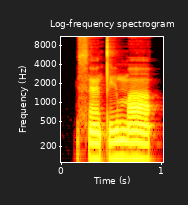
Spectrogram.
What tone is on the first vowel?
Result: low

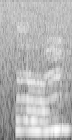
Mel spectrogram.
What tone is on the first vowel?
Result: rising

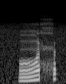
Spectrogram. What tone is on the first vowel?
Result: rising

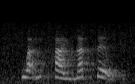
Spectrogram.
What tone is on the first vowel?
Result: rising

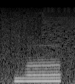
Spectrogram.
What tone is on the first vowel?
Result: high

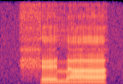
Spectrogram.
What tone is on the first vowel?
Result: low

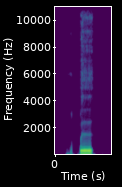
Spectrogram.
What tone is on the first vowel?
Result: low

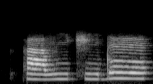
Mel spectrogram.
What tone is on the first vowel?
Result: low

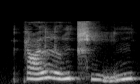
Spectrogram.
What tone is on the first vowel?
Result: rising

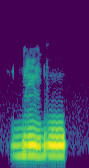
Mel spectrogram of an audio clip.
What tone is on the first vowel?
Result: high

